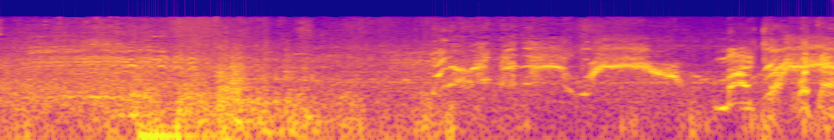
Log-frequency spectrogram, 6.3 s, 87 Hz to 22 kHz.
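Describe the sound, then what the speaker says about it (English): A skittish horse in a PS4 video game lets out several shrill whinnies and snorts amid hoof clatter and outdoor bustle, loud and close. "That looks like a decent horse."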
